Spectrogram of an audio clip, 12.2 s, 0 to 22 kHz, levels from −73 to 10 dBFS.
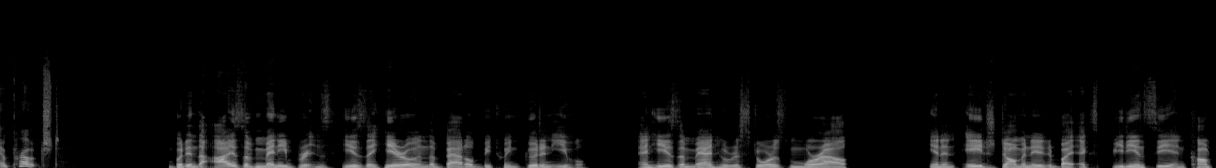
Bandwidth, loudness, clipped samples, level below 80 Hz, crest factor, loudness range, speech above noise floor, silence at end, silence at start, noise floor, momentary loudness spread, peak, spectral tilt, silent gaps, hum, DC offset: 13 kHz; -22 LUFS; under 0.1%; -56 dBFS; 18 dB; 2 LU; over 68 dB; 0.05 s; 0 s; under -90 dBFS; 10 LU; -6 dBFS; -6 dB/octave; none; none; under 0.1%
